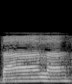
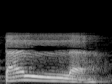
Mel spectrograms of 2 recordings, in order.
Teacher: Jangan tala, tapi talla masukkan karena dia berbaris tasydid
